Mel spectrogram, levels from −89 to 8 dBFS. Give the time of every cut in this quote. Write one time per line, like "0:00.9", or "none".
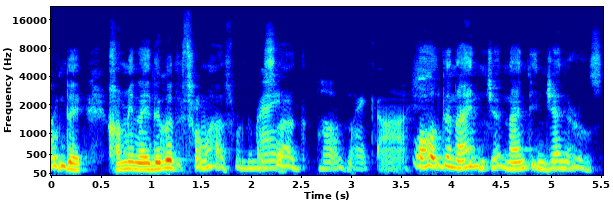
none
